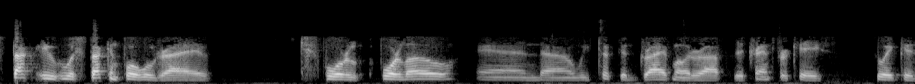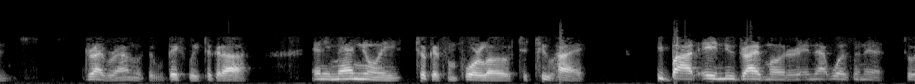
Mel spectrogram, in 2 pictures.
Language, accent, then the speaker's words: English; Tempe, Arizona, United States; So I'm from Tempe, not down the road, not far from you.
